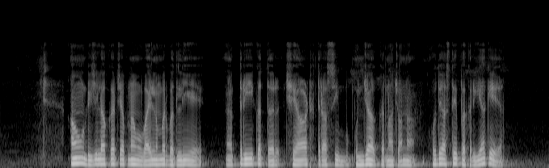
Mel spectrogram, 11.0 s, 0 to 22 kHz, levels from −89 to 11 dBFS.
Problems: none marked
